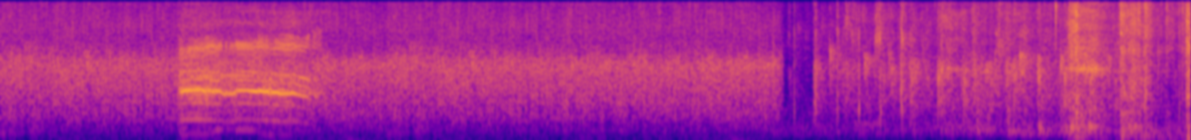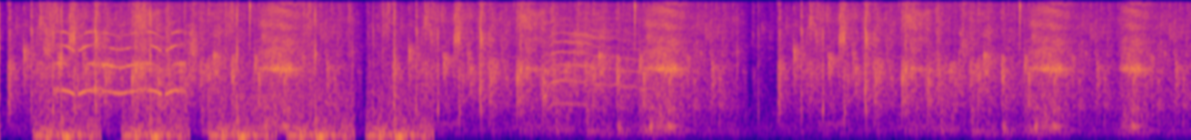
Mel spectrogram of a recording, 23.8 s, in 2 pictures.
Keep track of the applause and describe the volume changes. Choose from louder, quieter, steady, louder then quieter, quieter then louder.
steady.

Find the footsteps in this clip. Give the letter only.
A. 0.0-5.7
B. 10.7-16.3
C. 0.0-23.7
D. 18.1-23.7
B.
